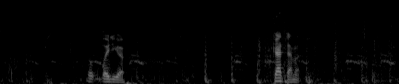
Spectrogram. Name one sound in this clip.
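Footsteps run quickly on a dirt path.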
